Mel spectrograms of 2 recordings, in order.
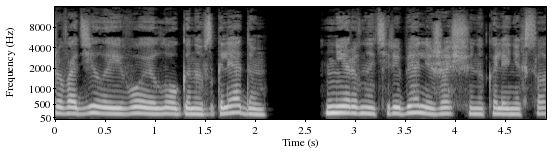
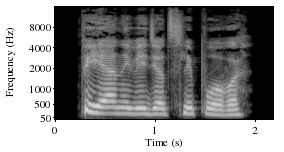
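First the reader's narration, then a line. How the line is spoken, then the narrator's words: Laughing. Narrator (Russian): засмеялся Дикон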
